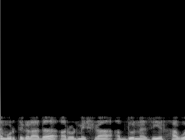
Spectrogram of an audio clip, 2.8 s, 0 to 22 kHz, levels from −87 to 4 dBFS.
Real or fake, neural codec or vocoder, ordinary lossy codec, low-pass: fake; codec, 16 kHz in and 24 kHz out, 1 kbps, XY-Tokenizer; none; 3.6 kHz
